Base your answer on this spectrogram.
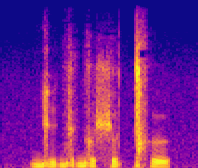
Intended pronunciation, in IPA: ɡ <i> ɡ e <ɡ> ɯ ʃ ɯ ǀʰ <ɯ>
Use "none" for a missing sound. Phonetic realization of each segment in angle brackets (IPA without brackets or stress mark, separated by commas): i, ɡ, ɯ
